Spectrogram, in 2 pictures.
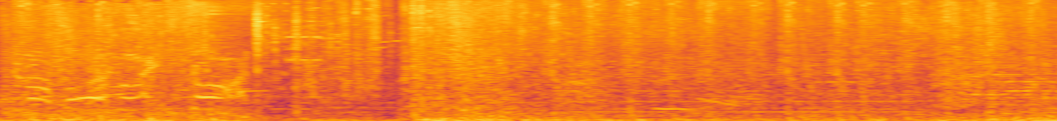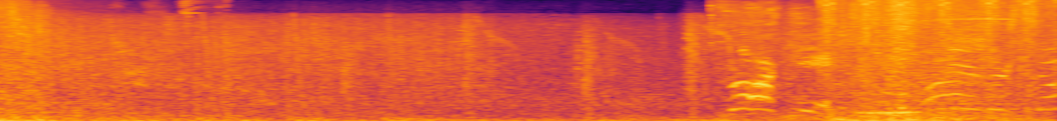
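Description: Gunfire rattles through a Guardians of the Galaxy video game battle, rapid loud bursts of shots and mechanical clatter over a busy combat din, with characters' voices talking over it and a brief lull before the shooting resumes.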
